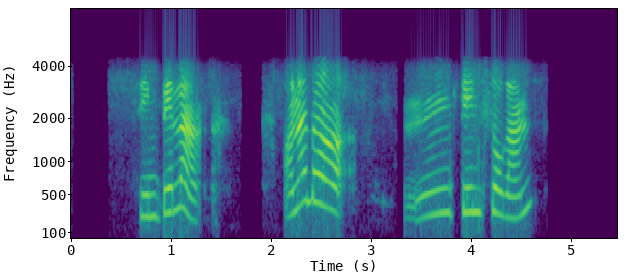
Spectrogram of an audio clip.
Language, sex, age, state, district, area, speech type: Santali, female, 30-45, West Bengal, Malda, rural, conversation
